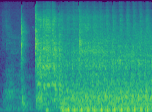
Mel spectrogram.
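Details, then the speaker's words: GS engine warming up with the choke fully off: uneven, lumpy beat near four per second that stumbles and nearly dies instead of picking up revs. "Come on, keep running. No, no, no, no, no, don't die. Don't die. Oh, we're getting a bit of revs. No, don't like that."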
